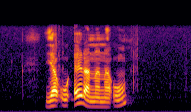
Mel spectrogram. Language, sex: Venda, male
